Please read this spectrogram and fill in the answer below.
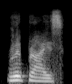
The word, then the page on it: reprise: Indian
